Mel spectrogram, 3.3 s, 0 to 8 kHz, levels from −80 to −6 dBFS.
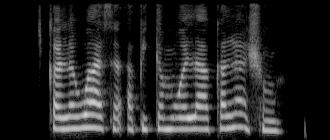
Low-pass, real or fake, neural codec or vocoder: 7.2 kHz; fake; codec, 16 kHz, 2 kbps, X-Codec, HuBERT features, trained on balanced general audio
